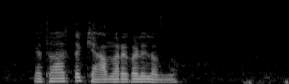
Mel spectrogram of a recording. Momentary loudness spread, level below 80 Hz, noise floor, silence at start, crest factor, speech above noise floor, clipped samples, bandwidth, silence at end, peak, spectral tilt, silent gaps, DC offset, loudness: 13 LU; -62 dBFS; -67 dBFS; 0.35 s; 20 dB; 36 dB; under 0.1%; 10.5 kHz; 0 s; -14 dBFS; -8 dB/octave; none; under 0.1%; -32 LUFS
